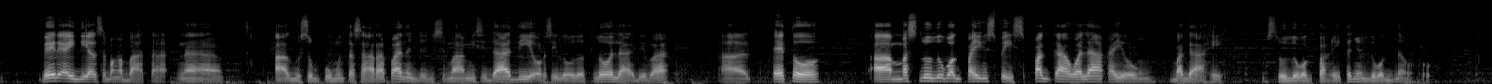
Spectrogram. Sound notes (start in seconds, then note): none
